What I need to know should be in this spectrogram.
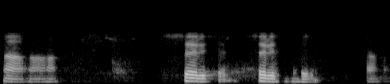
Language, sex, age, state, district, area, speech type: Kannada, male, 18-30, Karnataka, Uttara Kannada, rural, conversation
